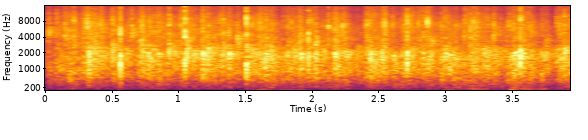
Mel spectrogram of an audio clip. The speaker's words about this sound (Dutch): Dames en heren, ik vraag uw applaus voor Renate Dorrestein.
